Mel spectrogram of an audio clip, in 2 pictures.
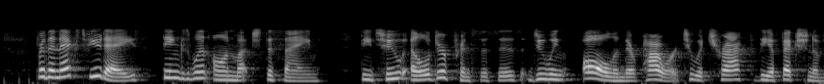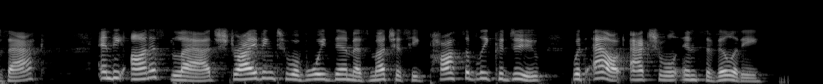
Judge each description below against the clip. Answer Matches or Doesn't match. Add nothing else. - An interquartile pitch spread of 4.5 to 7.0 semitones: Matches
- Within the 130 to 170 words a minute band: Matches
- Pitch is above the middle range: Matches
